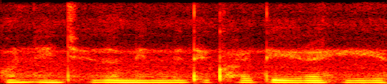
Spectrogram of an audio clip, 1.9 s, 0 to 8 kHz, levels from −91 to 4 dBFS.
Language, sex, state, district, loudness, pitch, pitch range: Hindi, female, Uttar Pradesh, Hamirpur, -19 LUFS, 185 Hz, 180-190 Hz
